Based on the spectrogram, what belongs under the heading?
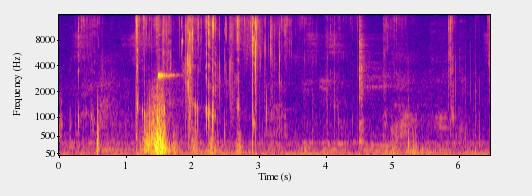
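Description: A person biting into and chewing crunchy food: a loud crunching bite about a second in, then a quick run of crackling chews that die down to a few soft crunches.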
